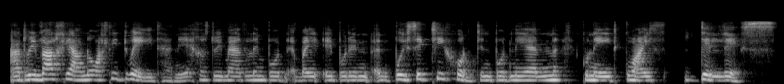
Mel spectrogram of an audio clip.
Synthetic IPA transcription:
adwinvɛlˠχjawnɔaɬidwejd̥həniaχɔs̬d̥winmɛðʊlˠɪnboːdmaʔeboːdɪnə̰nbʊjsɪɡ̚tʰiːhʊntʰɪnboːdniənɡ̥wnejdɡwajθ | dɪlɪs

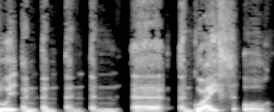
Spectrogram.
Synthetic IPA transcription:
uɨənənənənəː | ənɡwajθɔ

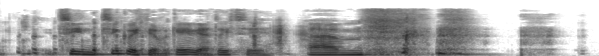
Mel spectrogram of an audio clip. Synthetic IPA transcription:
tʰiːntʰiːnɡwejθiɔvəɡejvjandejtʰiəm

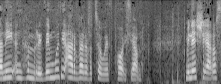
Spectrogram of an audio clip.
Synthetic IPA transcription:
aniːəŋɦəmrɨðɪmwɛdiʔarvɛɾəvətʰəwɨð̥pʰɔɨθjawn | mineʃiaɾɔs

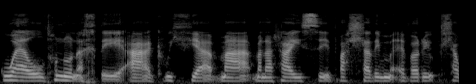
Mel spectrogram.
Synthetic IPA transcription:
ɡ̥wɛlˠd̥hʊnunaχd̥ḭa̰ɡwejθja̰mamanar̥ajsɨːðvaɬaðɪmɛ̰vɔɾɪɬa

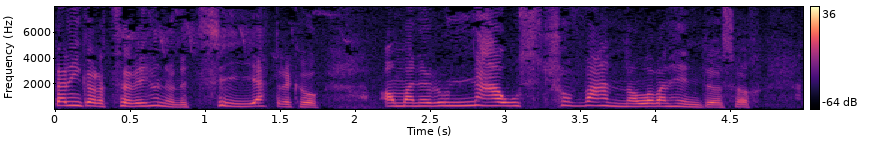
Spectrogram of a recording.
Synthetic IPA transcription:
d̥aniɡɔɾɔtʰəvɨɦʊnunətʰiːadrɛɡʊɔnmanəɾunːawstʰrɔvanɔlˠəvanɦɨndəsɔχ

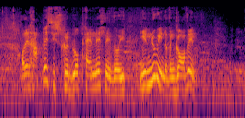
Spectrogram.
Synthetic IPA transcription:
ɔðɛnhapɪsiskɾɪblˠɔpʰɛnɪɬeðʊjiɪnuwinɔðənɡɔvɪn

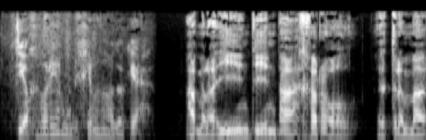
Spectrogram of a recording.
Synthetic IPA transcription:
d̥iːɔχəvɔɾjawniχimənɔːdɔɡja | a̰manaiːndiːnbaːχaɾoːlˠ | ədrəma

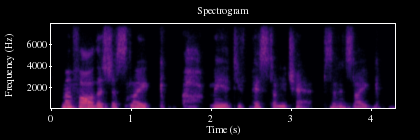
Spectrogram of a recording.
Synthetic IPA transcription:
maɪfɑːðəzd͡ʒəstˡlaɪk | ɔmeːd̥juv̥pʰɪstn̩jət͡ʃʰɛpsə̃nɪtslaɪk

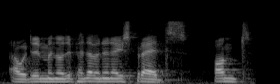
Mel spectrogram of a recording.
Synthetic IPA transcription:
awɛdɨnmanoːdipʰɛndavənənejsb̥rɛds | ɔnd̥

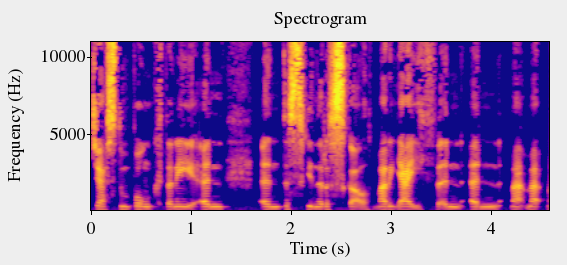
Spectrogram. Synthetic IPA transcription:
d͡ʒɛstənbʊŋkʰd̥aniənəndəskɨnəɾəskɔ̰lˠmaɾjajθənənmamam

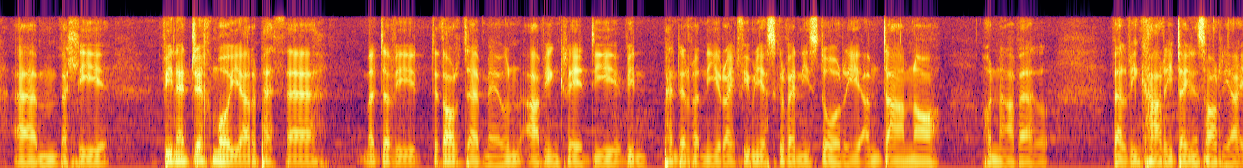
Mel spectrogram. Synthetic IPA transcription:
əːmvɛɬi | viːnɛdrɪχmʊjaɾəpʰɛθɛ | mədəvid̥ɛðɔrdɛbmɛwna̰viːnkʰreːdiviːnpʰɛndɛrvəniɾajtʰviːməniɛskrəvɛnistoːɾiəmdanɔ | hʊnavɛlˠ | vɛlˠviːnkʰaɾidajnɔsɔɾja

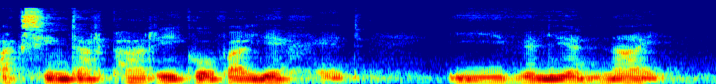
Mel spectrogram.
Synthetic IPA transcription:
aksɪndarpʰaɾiɡɔvalˠjɛxɛd̥ | ivɪljənaɨ

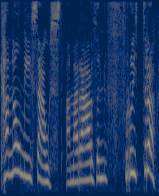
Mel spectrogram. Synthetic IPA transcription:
kʰanɔlˠmiːsawstʰamaɾarðənfrʊɨdrɔ

